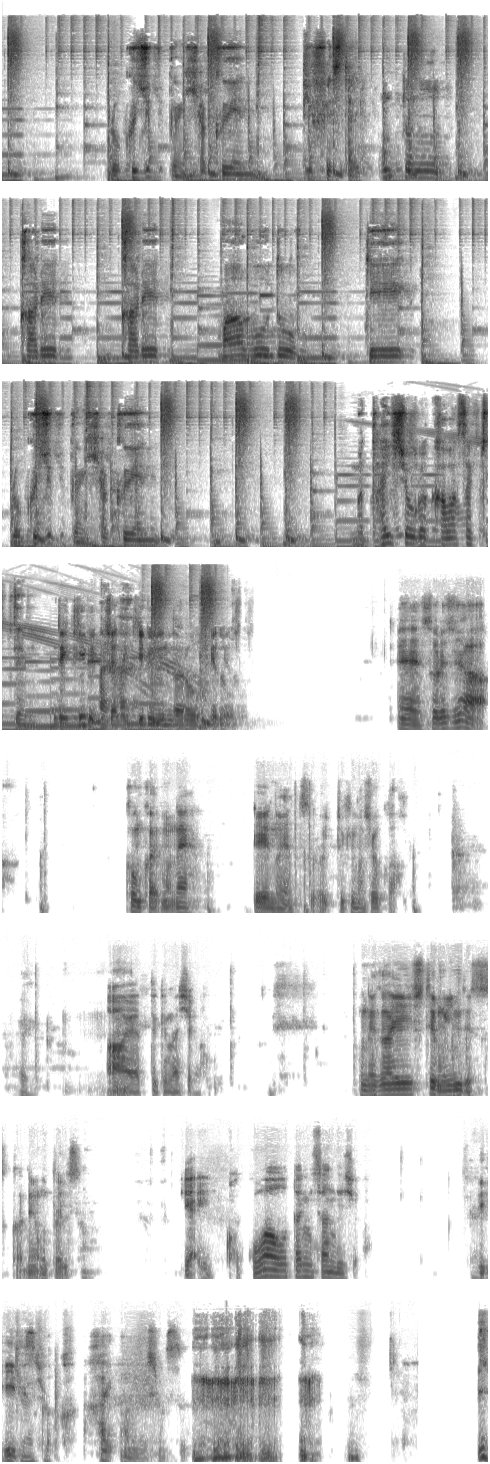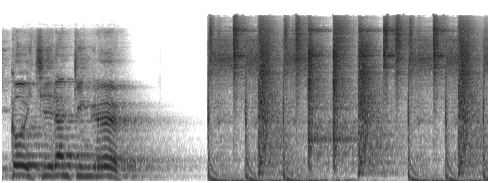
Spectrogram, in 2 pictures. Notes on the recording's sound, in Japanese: 収録地：それぞれの家（ZOOM収録）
